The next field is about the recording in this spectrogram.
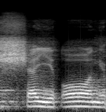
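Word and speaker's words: شيطان: Yang sering terjadi huruf shin itu sama seperti huruf sa Pak. Nah, jadi bagaimana cara membedakannya? Ya, kalau sa itu nggak ada titiknya Bu ya. Tapi kalau sya itu dia ada titiknya. Jadi bukan himinas syaiton, tapi himinas syaitonir rajim. Kayak kita ngusir ayam ya Pak.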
